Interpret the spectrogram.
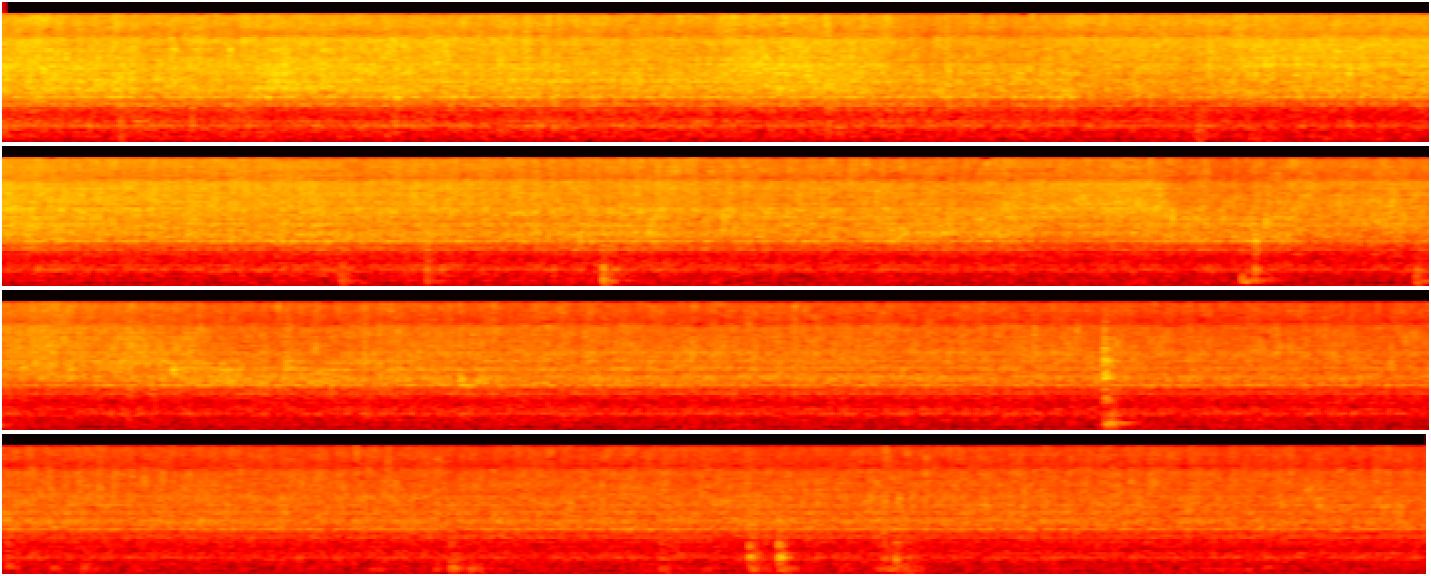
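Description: Turkey pieces sizzling in hot oil in a frying pan, a steady hiss that slowly dies down, with a few short clicks and taps of a spatula turning the meat against the pan.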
